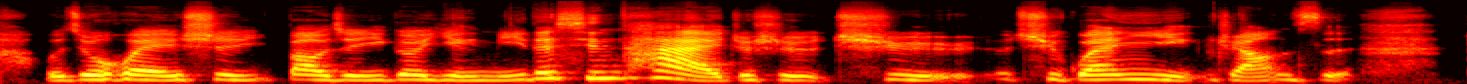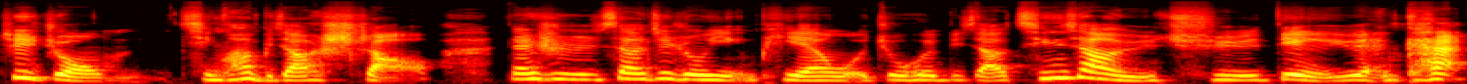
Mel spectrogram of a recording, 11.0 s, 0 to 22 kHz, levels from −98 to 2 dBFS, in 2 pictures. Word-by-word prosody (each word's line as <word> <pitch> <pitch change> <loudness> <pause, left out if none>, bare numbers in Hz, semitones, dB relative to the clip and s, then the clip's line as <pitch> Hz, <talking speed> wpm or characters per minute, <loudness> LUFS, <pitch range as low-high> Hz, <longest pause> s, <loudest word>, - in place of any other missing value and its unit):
我 190 - -3
就 225 +3 +4
会 215 -4 +4
是 220 +1 -2
抱 225 -3 +2
着 210 0 0
一 205 +1 -1
个 220 +1 +2
影 200 -2 -3
迷 200 +3 -5
的 280 - +4
心 290 0 +1
态， 305 - +7
就 215 +3 -4
是 205 -2 -4
去 235 - -4
去 245 - -2
观 230 +2 +2
影 200 -4 -3
这 205 - -3
样 190 +5 -2
子。 430 - -6 0.4
这 315 -3 +2
种 165 -11 +1 0.3
情 220 - -5
况 260 +6 -1
比 - - -9
较 - - 0
少， - - -1 0.3
但 260 0 0
是 250 -3 -3
像 260 +3 0
这 270 +1 -3
种 230 -2 +3
影 205 - -5
片， 195 -3 -1
我 - - -6
就 215 -2 -4
会 215 -1 -2
比 205 - -13
较 205 - -2
倾 290 +2 0
向 275 - +3
于 180 - -7
去 210 +2 -5
电 210 -2 +3
影 175 - -8
院 205 -1 -1
看。 255 +3 +7
220 Hz, 265 characters per minute, -24 LUFS, 205-255 Hz, 0.4 s, 态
